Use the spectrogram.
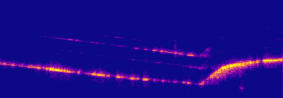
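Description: Police siren wails faintly in the distance on a Los Angeles street, its pitch sweeping down slowly and then rising again, heard alone with no talking.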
